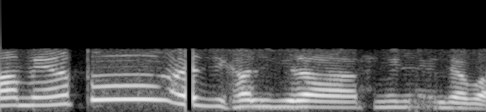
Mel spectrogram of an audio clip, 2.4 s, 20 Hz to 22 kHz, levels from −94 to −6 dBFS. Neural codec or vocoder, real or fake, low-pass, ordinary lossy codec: none; real; 3.6 kHz; none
